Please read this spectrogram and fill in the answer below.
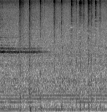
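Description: A steady low hum with scattered faint clicks.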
